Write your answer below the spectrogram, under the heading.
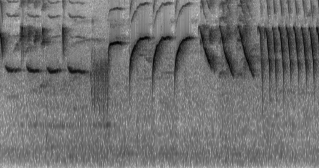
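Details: Song of a young canary intended to set off singing in other canaries: repeated level whistled notes, a rasping burst, arching upward-then-down swoops, then a fast buzzy rattle.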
